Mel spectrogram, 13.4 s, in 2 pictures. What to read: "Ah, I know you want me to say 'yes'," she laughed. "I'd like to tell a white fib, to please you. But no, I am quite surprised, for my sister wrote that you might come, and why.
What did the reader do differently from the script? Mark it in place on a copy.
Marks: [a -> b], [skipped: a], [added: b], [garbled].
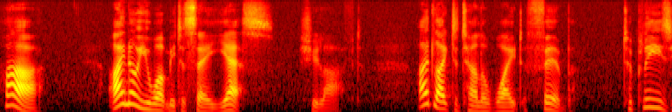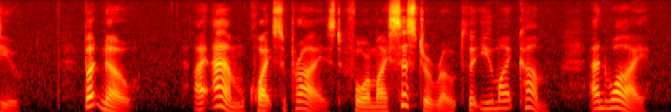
"Ah, I know you want me to say 'yes'," she laughed. "I'd like to tell a white fib, to please you. But no, I am quite surprised, for my sister wrote that you might come, and why.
